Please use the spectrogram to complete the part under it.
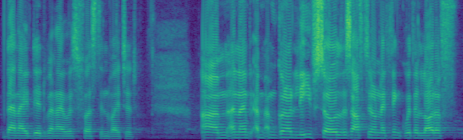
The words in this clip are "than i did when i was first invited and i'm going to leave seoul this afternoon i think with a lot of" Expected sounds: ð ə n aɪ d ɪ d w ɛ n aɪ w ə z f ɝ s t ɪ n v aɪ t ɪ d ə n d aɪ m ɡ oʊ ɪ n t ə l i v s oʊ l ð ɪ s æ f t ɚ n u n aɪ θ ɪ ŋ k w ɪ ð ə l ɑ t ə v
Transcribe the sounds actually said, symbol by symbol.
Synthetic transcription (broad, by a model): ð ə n aɪ d ɪ d w ɛ n aɪ w ə z f ɝ s t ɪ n v aɪ t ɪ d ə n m aɪ m ɡ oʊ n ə l i v s oʊ l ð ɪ s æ f t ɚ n u n aɪ θ ɪ ŋ k w ɪ ð ə l ɑ t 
